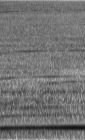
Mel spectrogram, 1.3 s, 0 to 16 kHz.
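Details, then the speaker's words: Numatic Edward EVR370 vacuum cleaner bought used, which ran poorly when first tried and arrived covered in grease: loud steady motor whine at constant pitch, no surging or rattling, runs well though noisy; normal running. "bad it's low oh that does run well"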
